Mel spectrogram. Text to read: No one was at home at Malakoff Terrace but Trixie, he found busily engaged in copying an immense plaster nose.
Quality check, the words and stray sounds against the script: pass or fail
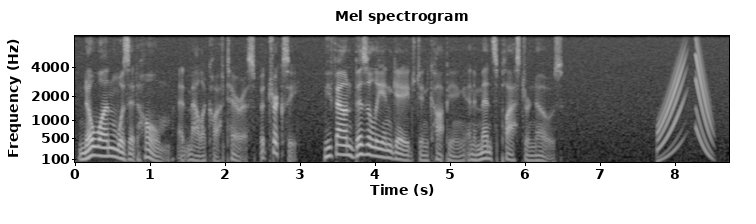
fail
